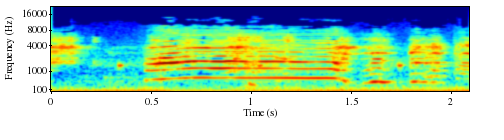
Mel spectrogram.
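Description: A person's voice holding one high, level, drawn-out call for about a second in the middle, with brief snatches of talk around it.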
